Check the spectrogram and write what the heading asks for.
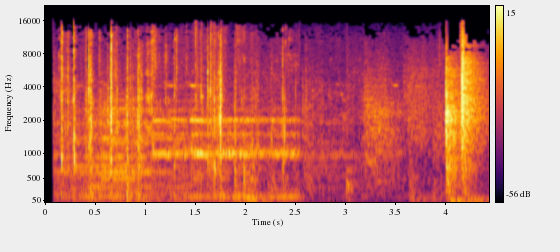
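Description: Opening music: a held chord with many sharp clicks over it, which stops about two and a half seconds in. After it come quieter, scattered clicks.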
